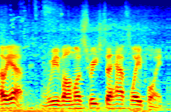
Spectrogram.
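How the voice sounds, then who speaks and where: A man's voice: medium pitch, a little fast, a bit bright, faint music behind. A man giving casual, explanatory commentary as he plays a video game. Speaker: let's play host.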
